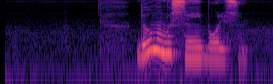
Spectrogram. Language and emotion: Russian, sad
